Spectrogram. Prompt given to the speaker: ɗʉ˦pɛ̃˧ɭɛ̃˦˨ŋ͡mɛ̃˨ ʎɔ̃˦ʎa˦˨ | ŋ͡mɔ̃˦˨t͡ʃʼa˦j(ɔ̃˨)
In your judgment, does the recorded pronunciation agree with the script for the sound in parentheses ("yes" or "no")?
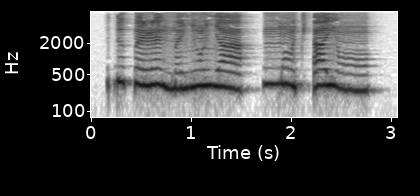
yes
